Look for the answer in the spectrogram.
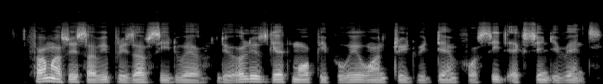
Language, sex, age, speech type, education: Nigerian Pidgin, male, 30-45, spontaneous, tertiary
